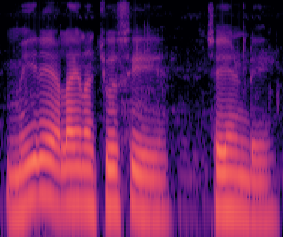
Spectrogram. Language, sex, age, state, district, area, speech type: Telugu, male, 18-30, Andhra Pradesh, Bapatla, urban, spontaneous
